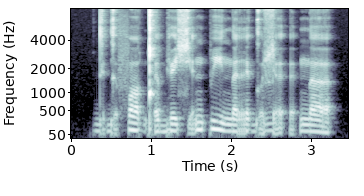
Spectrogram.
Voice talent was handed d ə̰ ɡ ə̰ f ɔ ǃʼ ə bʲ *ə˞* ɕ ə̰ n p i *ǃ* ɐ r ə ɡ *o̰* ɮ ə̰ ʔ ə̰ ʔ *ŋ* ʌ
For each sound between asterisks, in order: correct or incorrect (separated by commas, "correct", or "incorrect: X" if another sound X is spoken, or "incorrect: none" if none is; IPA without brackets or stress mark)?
correct, incorrect: n̪, correct, incorrect: n̪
